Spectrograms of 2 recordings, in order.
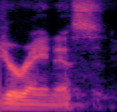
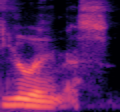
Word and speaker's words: Uranus: if Venus has any moons Mercury Venus and Uranus Final Answer Uranus I guess technically um is how it's pronounced yes final answer I almost was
